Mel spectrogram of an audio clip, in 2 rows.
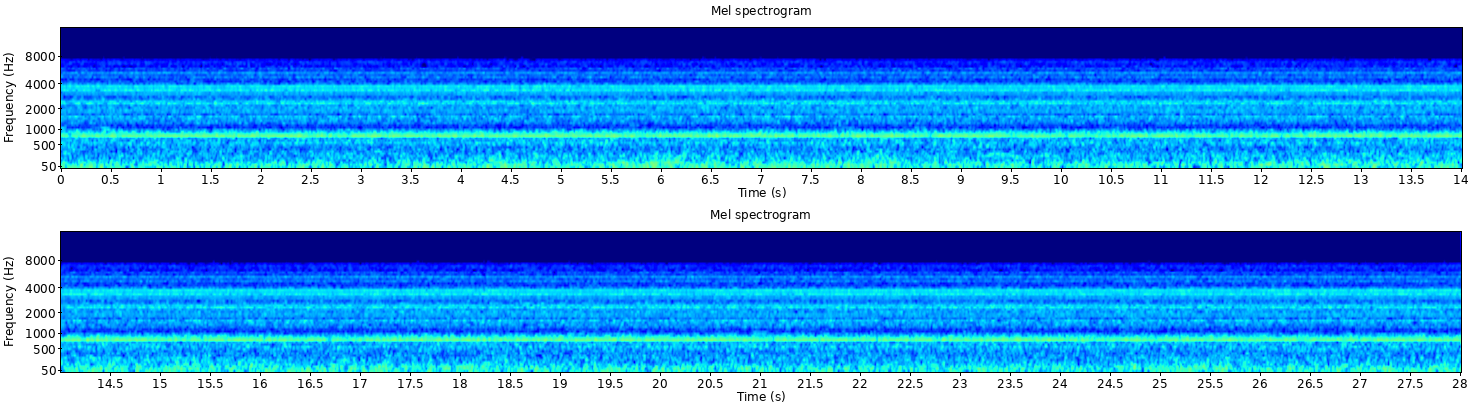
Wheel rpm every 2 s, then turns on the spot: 0, 0, 0, 0, 0, 0, 0, 0, 0, 0, 0, 0, 0, 0.
none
